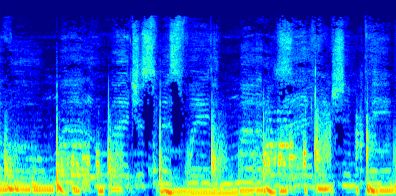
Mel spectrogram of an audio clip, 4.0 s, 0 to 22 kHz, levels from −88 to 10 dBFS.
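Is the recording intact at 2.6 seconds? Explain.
No. Just before that point, from 2.53 to 2.57 s, a brief smear or wobble replaces the sound. This is short concealed packet loss: about 20 ms never arrived, and the receiver extended the preceding sound to fill it.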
